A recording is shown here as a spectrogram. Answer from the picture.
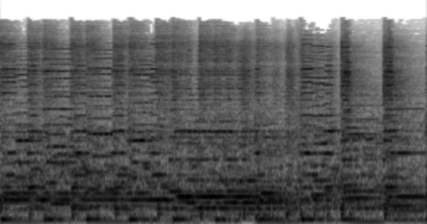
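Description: Live band music led by a piano accordion playing held, moving melody notes over a steady drum-kit beat.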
